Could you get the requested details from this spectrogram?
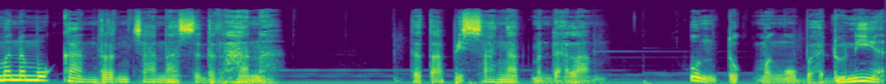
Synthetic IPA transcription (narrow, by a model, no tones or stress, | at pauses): mənəmukanrəɲt͡ʃanasədərɦana | t̪ət̪apisaŋat̪̚məndala̰m | unt̪ʊk̚məŋubahdunia̰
